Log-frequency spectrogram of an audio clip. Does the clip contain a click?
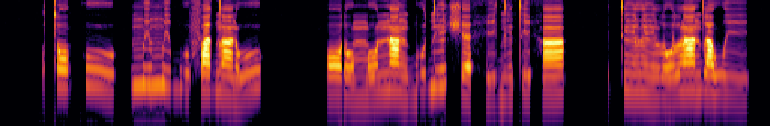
no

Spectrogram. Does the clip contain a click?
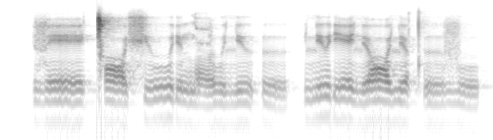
yes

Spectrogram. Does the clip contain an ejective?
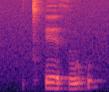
yes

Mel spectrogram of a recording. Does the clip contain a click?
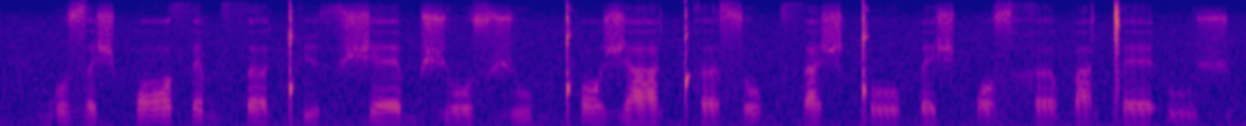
yes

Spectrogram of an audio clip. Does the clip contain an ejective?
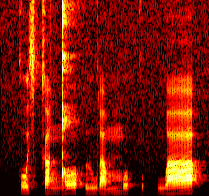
no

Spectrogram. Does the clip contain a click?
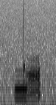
yes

